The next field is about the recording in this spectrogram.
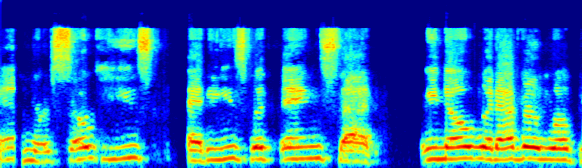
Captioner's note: none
